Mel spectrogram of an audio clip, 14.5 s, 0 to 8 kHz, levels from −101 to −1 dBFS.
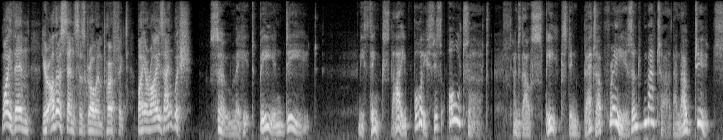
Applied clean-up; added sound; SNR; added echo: none; none; none; none.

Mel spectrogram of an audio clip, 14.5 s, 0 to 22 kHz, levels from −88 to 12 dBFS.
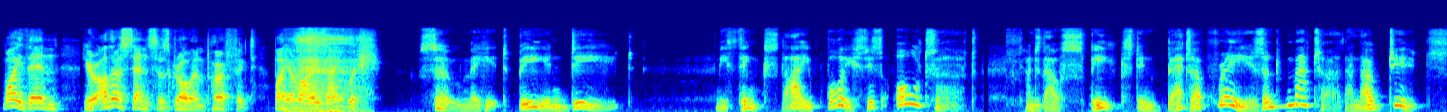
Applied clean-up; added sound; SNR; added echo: none; Breathing; 5 dB; none.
